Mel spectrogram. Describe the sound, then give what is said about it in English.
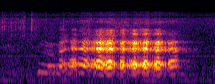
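A single drawn-out bleat from a mother sheep, wavering and nasal, rises out of a quiet outdoor background at night and fades after about a second. “Yeah, Mr. Sheep is a mama.”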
